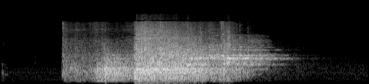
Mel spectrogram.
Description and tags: Wood Crash
several blocks on a plank of wood being dropped from about 5 ft. Recorded on a lenovo yoga laptop.
drop, fall, crash, boom, impact, wood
